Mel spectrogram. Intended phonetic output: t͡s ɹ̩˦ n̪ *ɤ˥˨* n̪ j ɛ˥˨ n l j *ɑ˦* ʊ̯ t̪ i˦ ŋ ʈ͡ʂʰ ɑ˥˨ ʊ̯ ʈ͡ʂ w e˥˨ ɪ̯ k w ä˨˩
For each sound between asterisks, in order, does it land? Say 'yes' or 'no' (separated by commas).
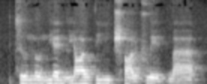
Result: yes, yes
